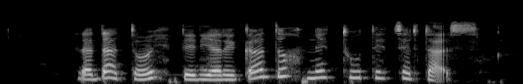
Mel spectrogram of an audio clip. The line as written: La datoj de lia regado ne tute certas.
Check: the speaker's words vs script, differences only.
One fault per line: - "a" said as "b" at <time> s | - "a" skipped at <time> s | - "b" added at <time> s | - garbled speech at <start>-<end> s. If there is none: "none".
none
